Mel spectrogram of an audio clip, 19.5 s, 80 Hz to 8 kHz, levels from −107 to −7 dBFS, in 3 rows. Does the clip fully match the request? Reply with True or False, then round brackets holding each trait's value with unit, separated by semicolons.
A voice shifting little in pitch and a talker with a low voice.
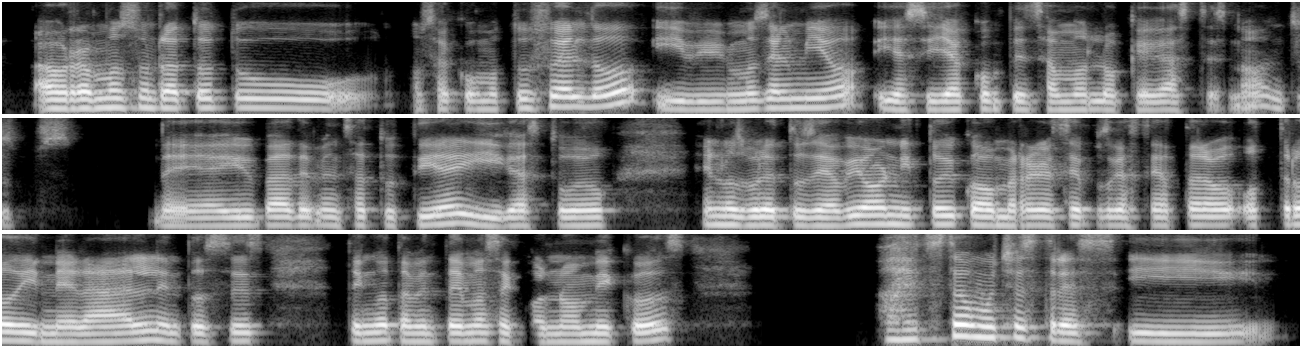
False (2.2 semitones; 170 Hz)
